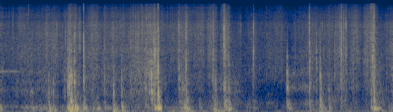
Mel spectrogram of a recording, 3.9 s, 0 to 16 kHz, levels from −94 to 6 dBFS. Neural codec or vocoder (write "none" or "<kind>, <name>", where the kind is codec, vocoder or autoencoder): vocoder, BigVGAN v2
